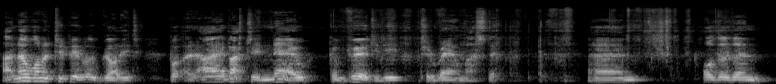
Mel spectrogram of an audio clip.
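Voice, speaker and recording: A man with a slightly low, forward, bright voice. He presents like a hobbyist showing his screen, casually explaining as he goes. His delivery wanders and halts. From the English Midlands. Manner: rambling, halting explanations. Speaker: hobbyist presenter demonstrating software.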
